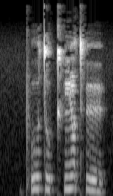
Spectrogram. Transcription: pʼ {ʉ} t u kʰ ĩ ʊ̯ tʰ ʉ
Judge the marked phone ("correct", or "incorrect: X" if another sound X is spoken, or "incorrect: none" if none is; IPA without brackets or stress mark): incorrect: u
